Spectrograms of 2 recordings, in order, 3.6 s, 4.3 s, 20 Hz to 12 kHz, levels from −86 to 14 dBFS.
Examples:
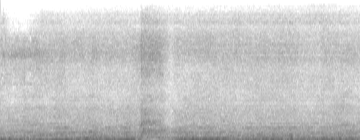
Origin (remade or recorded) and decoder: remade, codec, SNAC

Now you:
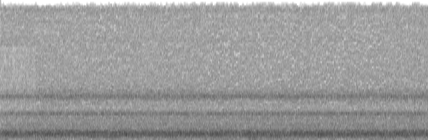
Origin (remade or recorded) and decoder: recorded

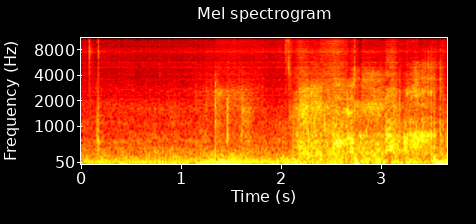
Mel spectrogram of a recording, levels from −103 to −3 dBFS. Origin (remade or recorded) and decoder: remade, codec, SNAC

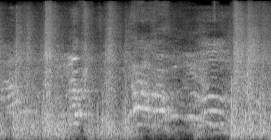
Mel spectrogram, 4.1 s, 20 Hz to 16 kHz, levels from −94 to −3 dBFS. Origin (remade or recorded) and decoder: remade, autoencoder, DAC-VAE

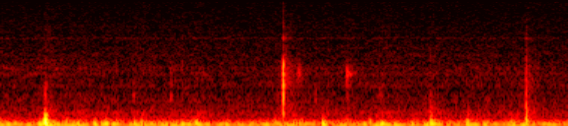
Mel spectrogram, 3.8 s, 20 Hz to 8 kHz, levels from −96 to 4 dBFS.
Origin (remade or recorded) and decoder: remade, vocoder, Vocos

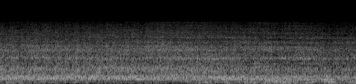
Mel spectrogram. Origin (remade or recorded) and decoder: recorded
